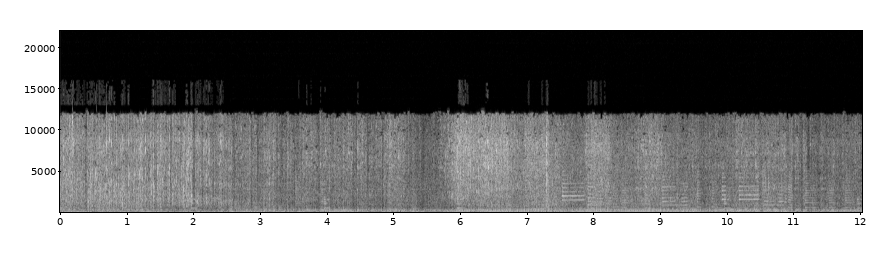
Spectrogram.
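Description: The engine of a vintage car, driven by its owner onto the track to go up the test hill, rumbles loudly, idling steadily before revving up and pulling away, its deep tone rising and wavering as it accelerates.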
